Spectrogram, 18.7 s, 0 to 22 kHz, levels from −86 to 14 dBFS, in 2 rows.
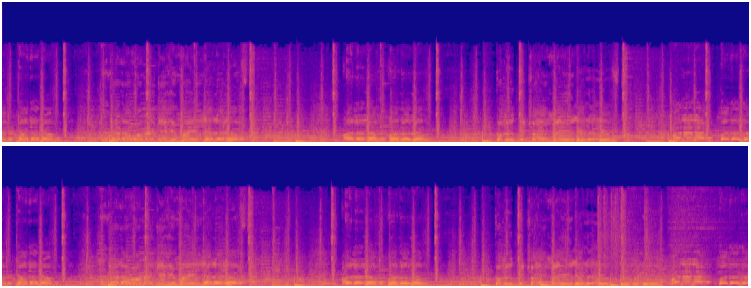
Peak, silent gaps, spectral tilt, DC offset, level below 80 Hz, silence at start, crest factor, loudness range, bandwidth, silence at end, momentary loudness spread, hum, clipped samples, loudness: -8 dBFS; none; -5 dB/octave; under 0.1%; -28 dBFS; 0 s; 10 dB; 1 LU; 16 kHz; 0 s; 6 LU; none; under 0.1%; -20 LUFS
